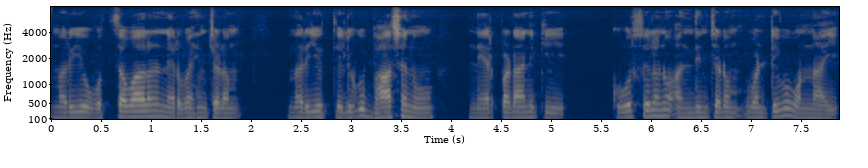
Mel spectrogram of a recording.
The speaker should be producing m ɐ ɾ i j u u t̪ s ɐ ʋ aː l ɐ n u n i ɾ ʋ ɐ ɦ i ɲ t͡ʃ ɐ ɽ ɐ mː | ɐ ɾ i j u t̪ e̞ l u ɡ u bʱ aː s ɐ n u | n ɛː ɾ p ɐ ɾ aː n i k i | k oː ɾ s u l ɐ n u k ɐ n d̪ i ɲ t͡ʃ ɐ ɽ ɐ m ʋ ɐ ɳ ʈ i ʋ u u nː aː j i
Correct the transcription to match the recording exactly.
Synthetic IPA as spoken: m ɐ ɾ i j u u t̪ s ɐ ʋ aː l ɐ n u n i ɾ ʋ ɐ ɦ i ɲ t͡ʃ ɐ ɽ ɐ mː | ɐ ɾ i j u t̪ e̞ l u ɡ u bʱ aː ʂ ɐ n u | n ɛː ɾ p ɐ ɽ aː n i k i | k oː ɾ s u l ɐ n u ʔ ɐ n d̪ i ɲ t͡ʃ ɐ ɽ ɐ m ʋ ɐ ɳ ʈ i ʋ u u nː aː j i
